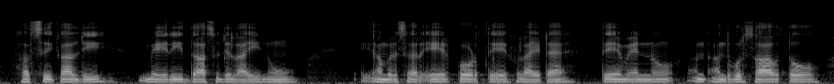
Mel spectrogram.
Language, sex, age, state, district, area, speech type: Punjabi, male, 30-45, Punjab, Rupnagar, rural, spontaneous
